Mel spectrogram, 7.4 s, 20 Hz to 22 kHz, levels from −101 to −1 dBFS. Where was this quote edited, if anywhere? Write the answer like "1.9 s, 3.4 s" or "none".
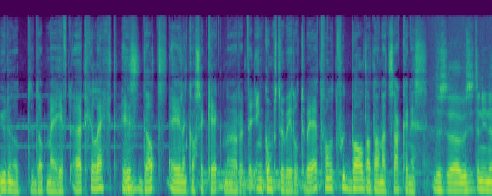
5.5 s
